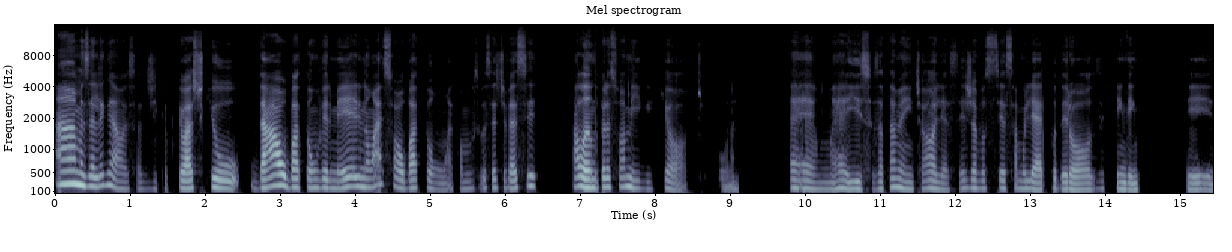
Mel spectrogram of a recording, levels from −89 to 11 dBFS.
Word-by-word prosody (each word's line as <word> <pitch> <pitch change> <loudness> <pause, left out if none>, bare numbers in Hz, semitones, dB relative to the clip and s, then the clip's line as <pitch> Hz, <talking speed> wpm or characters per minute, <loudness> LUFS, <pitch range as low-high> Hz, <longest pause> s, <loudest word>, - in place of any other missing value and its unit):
ah, 265 +1 +8
mas 235 -4 +10
é 210 - +3
legal 215 -6 -2
essa 155 0 -17
dica 155 0 -21
porque 170 - -20
eu 165 - +4
acho 165 +1 +2
que 195 - 0
o, 165 -5 +2
dar 195 +8 +7
o 225 - +7
batom 185 -1 0
vermelho 180 +3 0
não 185 -1 -1
é 275 - -3
só 190 -8 -5
o - - 0
batom, 165 -5 -5
é - - -15
como 155 +1 -16
se - - -26
você 180 - -10
estivesse 180 +4 -4 0.4
falando 185 -3 +6
para 195 0 0
sua 195 +1 -10
amiga, 170 -6 -2
aqui 155 +3 -12
ótimo, 75 - -12
né. 75 - -12 0.8
É 170 -3 -3
não 145 0 -11
é 165 +3 -3
isso 155 -2 -4
exatamente 160 -1 -5
olha 160 -4 -5
seja 170 +5 -7
você 165 0 -11
essa 165 - -8
mulher 160 -3 -2
poderosa 140 -1 -3
que - - -49
tem 150 -1 -3
dentro 140 -1 -4 0.6
de 140 0 -5
170 Hz, 185 wpm, -28 LUFS, 150-185 Hz, 0.8 s, mas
